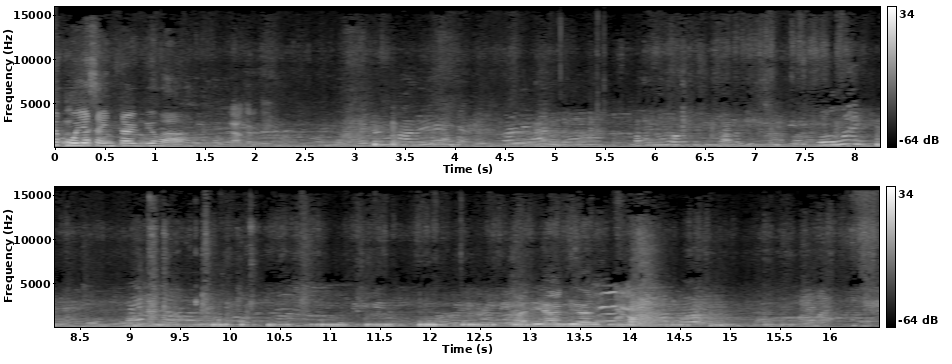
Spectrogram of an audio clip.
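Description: A crowd of men and women chatter all around outdoors.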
